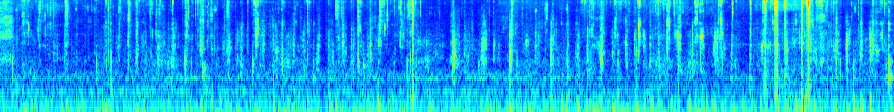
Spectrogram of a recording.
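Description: A man chews food close by.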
